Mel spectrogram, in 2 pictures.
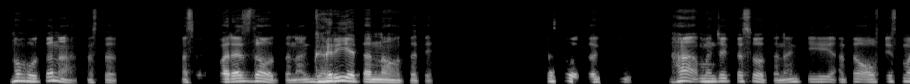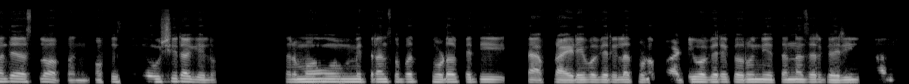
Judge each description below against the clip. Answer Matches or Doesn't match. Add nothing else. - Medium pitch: Doesn't match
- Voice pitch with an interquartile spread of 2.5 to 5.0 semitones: Matches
